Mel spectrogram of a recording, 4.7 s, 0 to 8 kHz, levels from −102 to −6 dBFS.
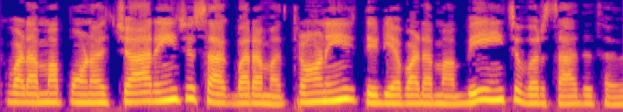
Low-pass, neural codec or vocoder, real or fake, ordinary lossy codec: none; none; real; none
